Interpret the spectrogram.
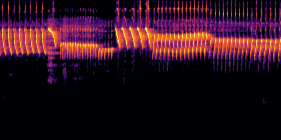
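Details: Canary performing long rolls for training young birds to sing; high rapid trills drop to a lower steady roll, then jump back up to rattling trills that run to the end.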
